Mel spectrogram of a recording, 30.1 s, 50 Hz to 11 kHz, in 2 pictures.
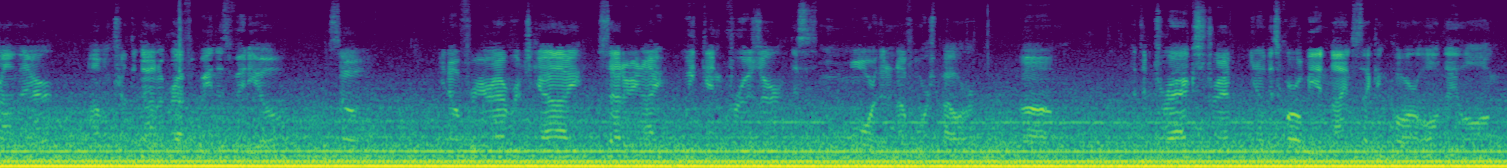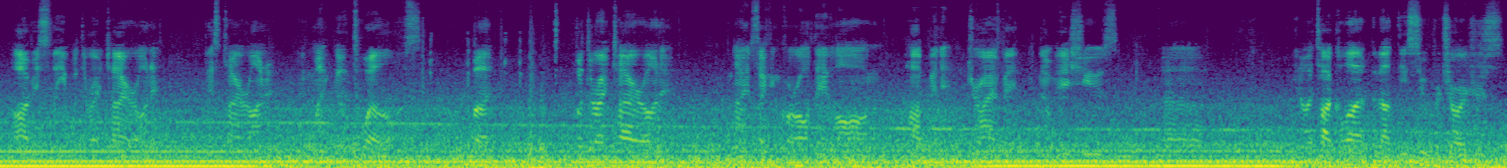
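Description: Supercharged 6.2-litre LT4 V8 of a C7 Corvette Z06, built to about 1000 hp, heard from inside the cabin at light-throttle cruise as a steady low drone. About 18 s in the drone gives way to rougher, uneven engine and road noise, and it holds steady again for a few seconds near the end.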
